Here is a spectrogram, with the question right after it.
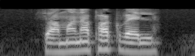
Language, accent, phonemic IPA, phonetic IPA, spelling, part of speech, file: Armenian, Eastern Armenian, /sɑhmɑnɑpʰɑkˈvel/, [sɑhmɑnɑpʰɑkvél], սահմանափակվել, verb, Hy-սահմանափակվել.ogg
- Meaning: mediopassive of սահմանափակել (sahmanapʻakel)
